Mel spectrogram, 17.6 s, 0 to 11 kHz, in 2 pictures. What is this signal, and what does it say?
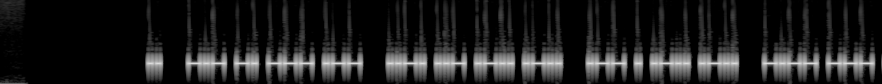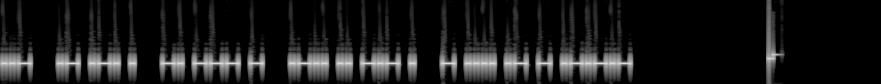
Morse code, heard as a keyed tone, about 30 wpm, 700 Hz. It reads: I KNOW FULL WELL YOU ARE NOT LIKE THAT.
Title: Sentences from Top 1000 Words - Review Part 3 - 30wpm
